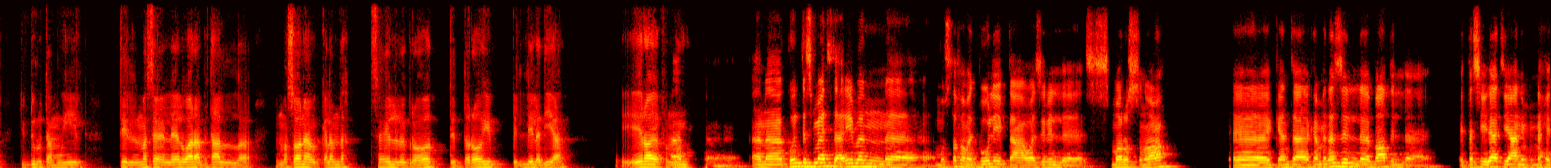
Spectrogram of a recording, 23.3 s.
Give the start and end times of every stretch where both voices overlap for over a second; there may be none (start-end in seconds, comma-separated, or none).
none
